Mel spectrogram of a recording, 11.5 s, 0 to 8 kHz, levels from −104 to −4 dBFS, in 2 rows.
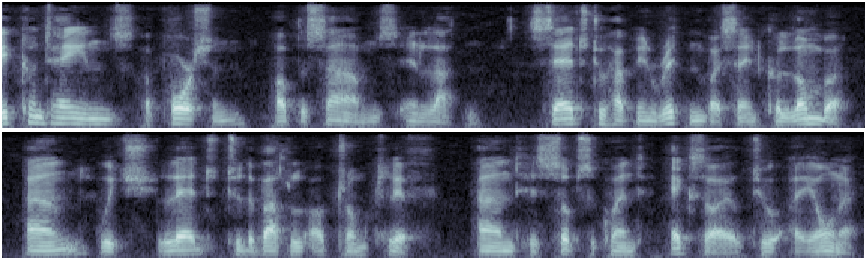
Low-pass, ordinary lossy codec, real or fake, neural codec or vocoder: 7.2 kHz; Opus, 64 kbps; real; none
